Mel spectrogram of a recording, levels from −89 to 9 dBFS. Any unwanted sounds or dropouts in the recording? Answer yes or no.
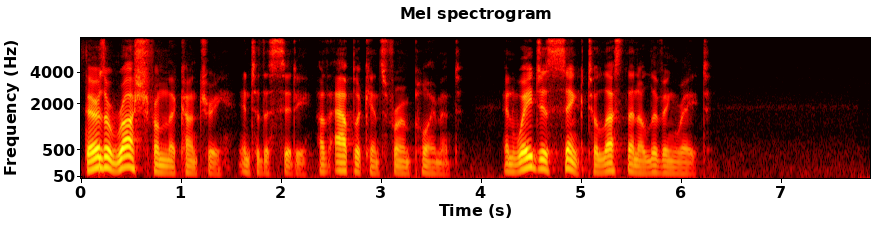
no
